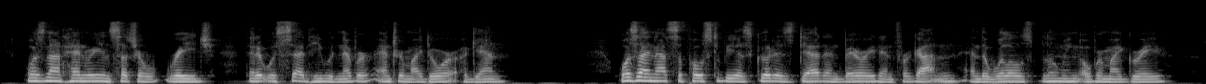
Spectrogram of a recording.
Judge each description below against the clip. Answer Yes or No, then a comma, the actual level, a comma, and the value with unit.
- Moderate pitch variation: No, narrow, 2.2 semitones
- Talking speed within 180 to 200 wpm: Yes, average, 190 wpm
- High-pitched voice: No, low, 135 Hz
